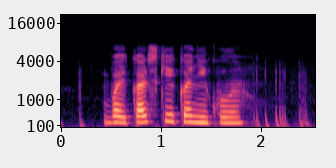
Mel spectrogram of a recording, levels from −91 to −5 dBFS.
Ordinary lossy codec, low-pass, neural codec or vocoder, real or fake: none; 7.2 kHz; none; real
